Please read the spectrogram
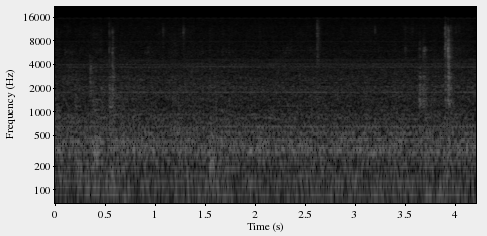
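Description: Small clicks and taps of a 3D-printed plastic foot being fitted onto a 3D printer's metal frame corner, with one sharper click near the end, over a steady background hum.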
